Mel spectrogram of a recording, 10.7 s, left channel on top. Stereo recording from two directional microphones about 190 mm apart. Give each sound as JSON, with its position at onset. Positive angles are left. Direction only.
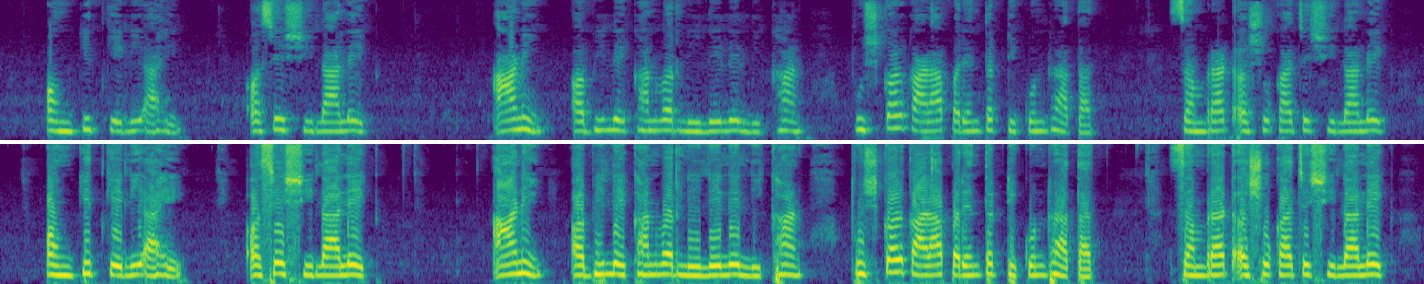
{"t": 0.3, "sound": "a woman's voice", "side_deg": -30}
{"t": 3.7, "sound": "a woman's voice", "side_deg": -30}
